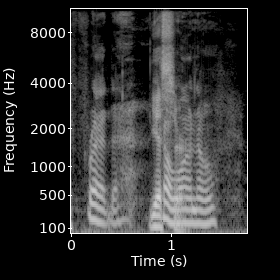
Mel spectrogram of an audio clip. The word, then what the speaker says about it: Kawano: Well, people call me Fred Kawano, but Fred is just a nickname.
